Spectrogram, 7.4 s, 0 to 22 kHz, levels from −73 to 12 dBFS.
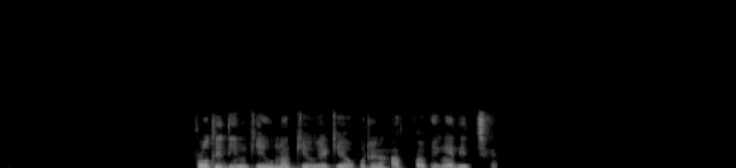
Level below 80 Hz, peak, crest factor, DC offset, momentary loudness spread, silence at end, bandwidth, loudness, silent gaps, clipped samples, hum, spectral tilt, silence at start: -74 dBFS; -16 dBFS; 20 dB; under 0.1%; 5 LU; 2.4 s; 7.8 kHz; -32 LUFS; none; under 0.1%; none; -5.5 dB/octave; 1.95 s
